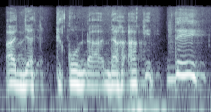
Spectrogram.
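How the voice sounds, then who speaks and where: A woman's voice: on the low side, sing-song, moderate pace, mellow, breathy edge, far from the mic. A woman playing a concerned, motherly auntie in an Ilocano family drama. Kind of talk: Ilocano family radio-style drama acting.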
